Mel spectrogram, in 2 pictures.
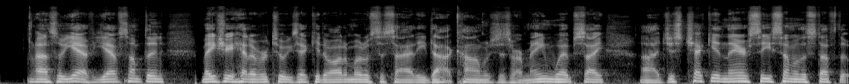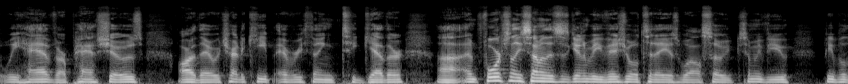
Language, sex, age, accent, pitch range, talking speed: English, male, 40-59, American, 105-120 Hz, 215 wpm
